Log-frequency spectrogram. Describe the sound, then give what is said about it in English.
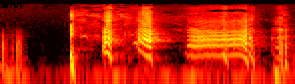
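A rapid string of loud fart noises, short buzzy blasts and one longer drawn-out squeal with wobbling, sliding pitch, with no talking. “Fart break.”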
